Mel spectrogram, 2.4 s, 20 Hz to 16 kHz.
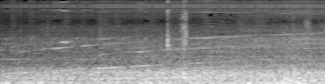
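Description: A motorbike that does 0 to 100 km/h in 5 seconds accelerates steadily to about 110-112 km/h, its loud, continuous engine roar joined by a high, rising whine that sounds almost like a jet turbine, with rushing wind noise underneath.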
